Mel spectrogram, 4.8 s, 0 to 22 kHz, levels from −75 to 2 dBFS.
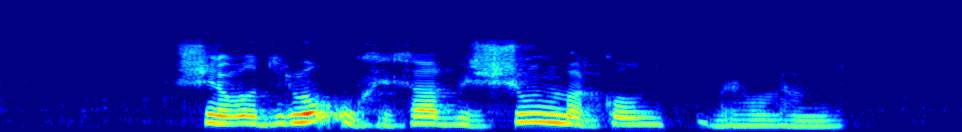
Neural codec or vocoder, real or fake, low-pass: autoencoder, 22.05 kHz, a latent of 192 numbers a frame, VITS, trained on one speaker; fake; 7.2 kHz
